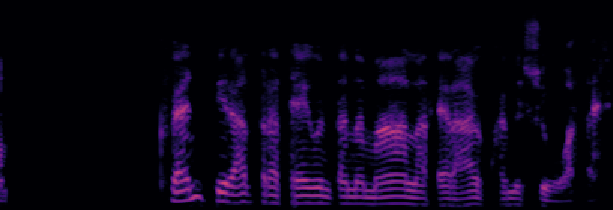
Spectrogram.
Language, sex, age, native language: Icelandic, male, 40-49, Icelandic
